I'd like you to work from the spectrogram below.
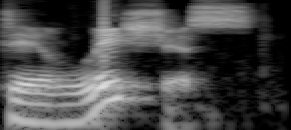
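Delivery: "Delicious" as de-LI-cious, drawn out; stress on second syllable. Shown as a demonstration. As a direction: slowly lean on LI in "Delicious". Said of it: "Second syllable".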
